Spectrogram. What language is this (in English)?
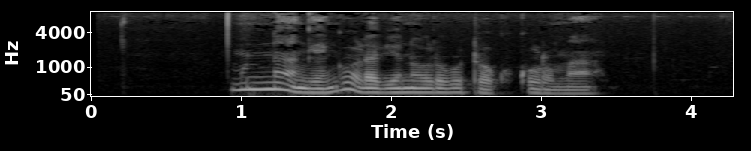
Ganda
